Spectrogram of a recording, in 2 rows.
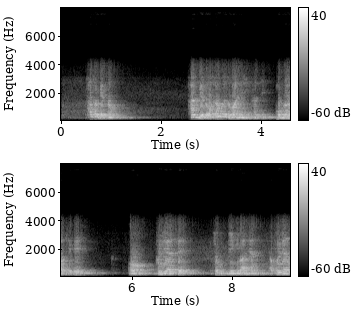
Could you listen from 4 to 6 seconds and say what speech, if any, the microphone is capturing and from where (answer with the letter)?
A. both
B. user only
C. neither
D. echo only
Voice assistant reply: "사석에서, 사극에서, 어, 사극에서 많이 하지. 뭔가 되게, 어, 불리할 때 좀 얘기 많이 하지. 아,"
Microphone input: D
